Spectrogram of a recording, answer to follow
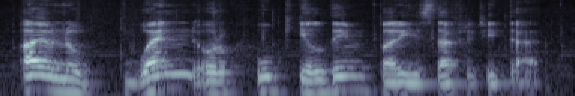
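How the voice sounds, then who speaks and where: A man speaks with a strong Italian accent. His pitch is medium and his pace moderate. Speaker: video game streamer. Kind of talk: live gameplay commentary. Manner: halting.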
